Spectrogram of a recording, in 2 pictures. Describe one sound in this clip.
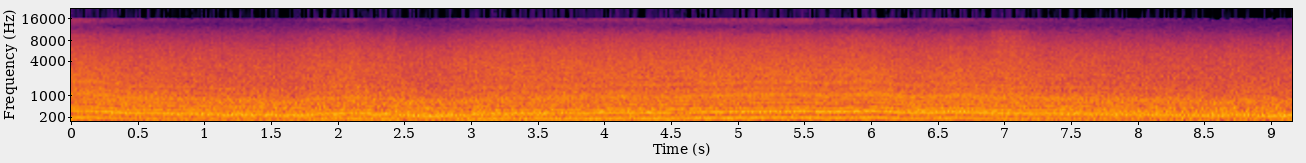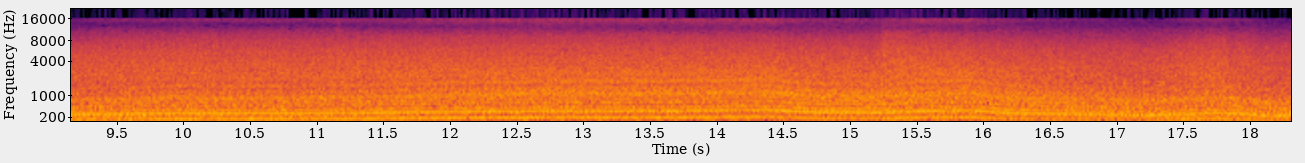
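Tyres skid and rumble over loose dirt.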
